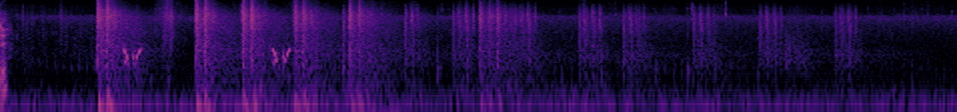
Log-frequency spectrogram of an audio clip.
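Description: Footsteps tread quickly on a hard floor.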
